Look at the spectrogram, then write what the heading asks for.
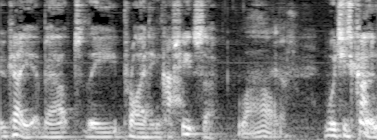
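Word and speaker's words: Košice: So it's Pride and then Kosice for Kosice, not the way he said it, Kosice.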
